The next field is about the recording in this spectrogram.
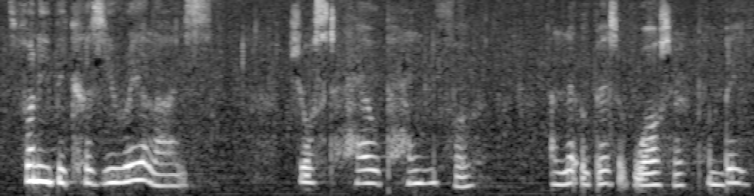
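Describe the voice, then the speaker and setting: An actress playing a grieving mother in an audio drama monologue, wistful, quietly stoic and often hushed. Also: mid-range voice, fairly even intonation, slight background noise, low-quality recording. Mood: hushed sorrow. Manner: slow, reflective, often hushed to breathy near-whisper. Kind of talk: intimate audio-play monologue.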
